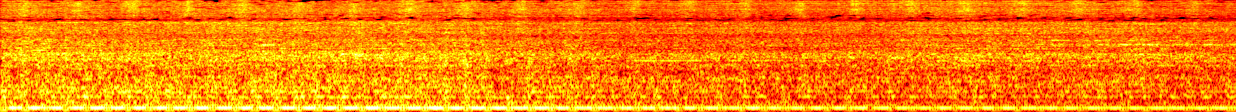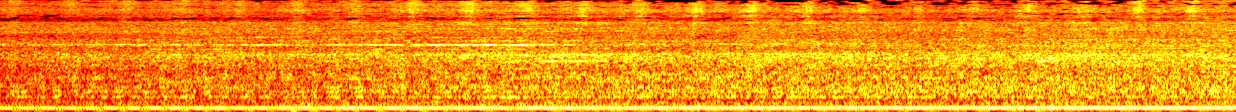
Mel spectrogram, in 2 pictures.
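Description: A large band saw hums loudly and steadily as it cuts through a log.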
